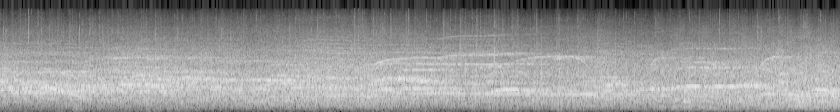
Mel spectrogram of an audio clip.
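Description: Crowd cheering and applauding at the end of a cage fight, with many voices shouting and whooping over steady clapping.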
